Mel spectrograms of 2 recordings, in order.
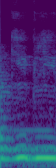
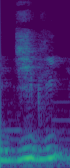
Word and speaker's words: Ghibli: donc c'est pas tu en japonais en prononce pas Ghibli mais Ghibli et c'est Miyazaki qui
